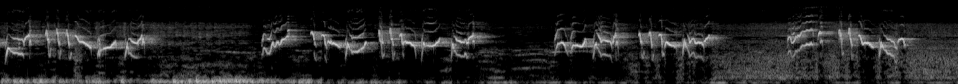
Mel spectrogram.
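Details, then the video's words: White-rumped shama song used to get a quiet shama singing: rich, fast, varied warbled phrases in bursts separated by short pauses, with a low rumbling hum under the first few seconds. "MURAI BATU GACOR!!! ampuh buat burung murai batu males bunyi"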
